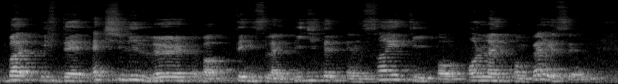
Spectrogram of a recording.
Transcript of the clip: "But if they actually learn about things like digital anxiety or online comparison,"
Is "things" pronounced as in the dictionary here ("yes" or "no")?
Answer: no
